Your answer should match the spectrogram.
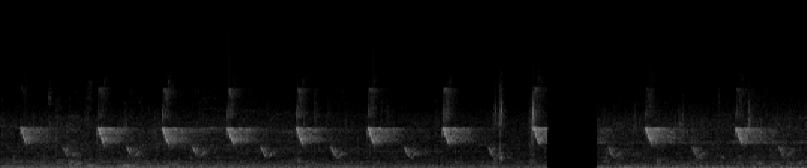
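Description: A bird calling over and over, each call a short whistle dropping in pitch, about one and a half calls a second. The sound cuts out completely for half a second just past the middle.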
